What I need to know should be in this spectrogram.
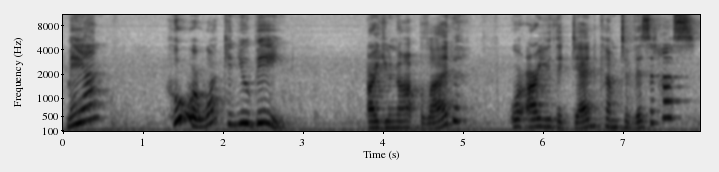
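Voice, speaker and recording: Woman plays alarmed male disciple, storybook drama, raised pitch, imploring exclamations, some background noise. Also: big pitch swings, takes it slowly, pauses often, roomy sound. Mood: alarmed bewilderment.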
